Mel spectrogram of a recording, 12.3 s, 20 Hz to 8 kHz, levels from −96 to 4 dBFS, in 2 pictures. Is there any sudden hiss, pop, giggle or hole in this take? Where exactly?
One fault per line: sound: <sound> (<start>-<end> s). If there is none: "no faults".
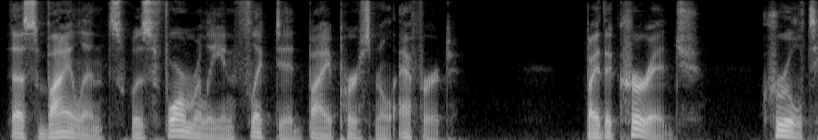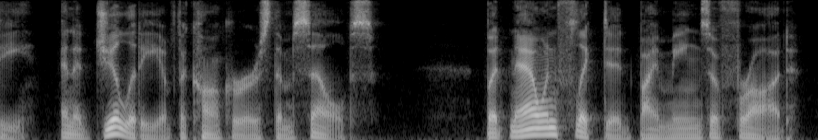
no faults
